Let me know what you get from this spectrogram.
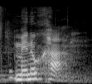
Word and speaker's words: Menucha: Ja, habe ich mir schon fast gedacht, dass ich das nicht so deutsch aussprechen darf. Okay, Menucha.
